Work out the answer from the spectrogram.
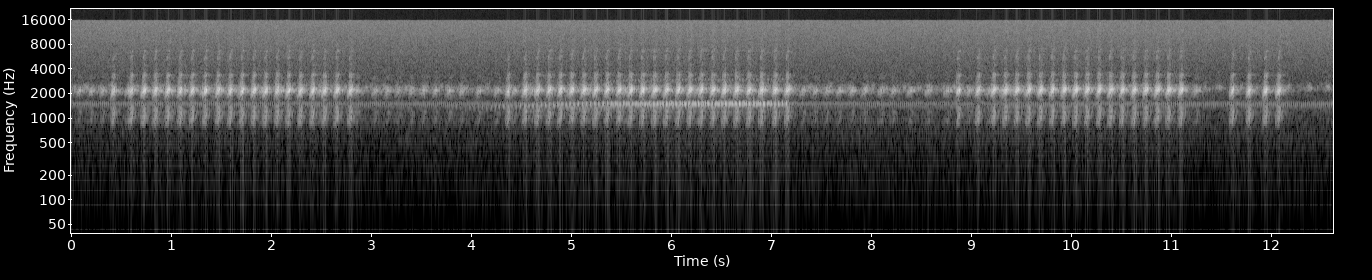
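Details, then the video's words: Singing tree frogs on an April night in a north-east Italian pond: three long runs of rapid rattling croaks, each several seconds, with brief gaps filled by the continuous trill of mole crickets. "relaxing singing tree frogs in pond and trilling mole crickets by night"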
